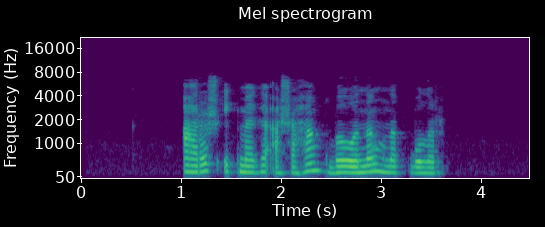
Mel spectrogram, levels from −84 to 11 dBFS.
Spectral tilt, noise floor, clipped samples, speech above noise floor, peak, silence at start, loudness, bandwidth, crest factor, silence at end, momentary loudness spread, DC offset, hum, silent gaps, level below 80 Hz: -7.5 dB/octave; -71 dBFS; under 0.1%; 54 dB; -2 dBFS; 1 s; -18 LUFS; 7.2 kHz; 18 dB; 0.9 s; 8 LU; under 0.1%; none; none; -60 dBFS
